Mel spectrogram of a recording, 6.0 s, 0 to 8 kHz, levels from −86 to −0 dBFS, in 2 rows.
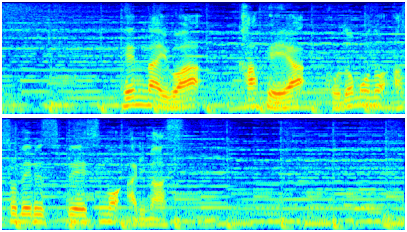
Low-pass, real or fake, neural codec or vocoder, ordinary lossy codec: none; real; none; none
